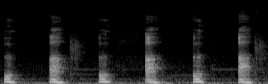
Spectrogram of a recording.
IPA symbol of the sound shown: ʌ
